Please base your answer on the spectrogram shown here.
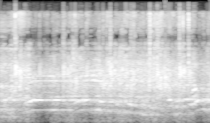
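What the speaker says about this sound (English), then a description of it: "Give a round of applause for the party trolley." A conference audience applauds for a healthcare innovation team, scattered clapping spreading through the room under a presenter's voice.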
